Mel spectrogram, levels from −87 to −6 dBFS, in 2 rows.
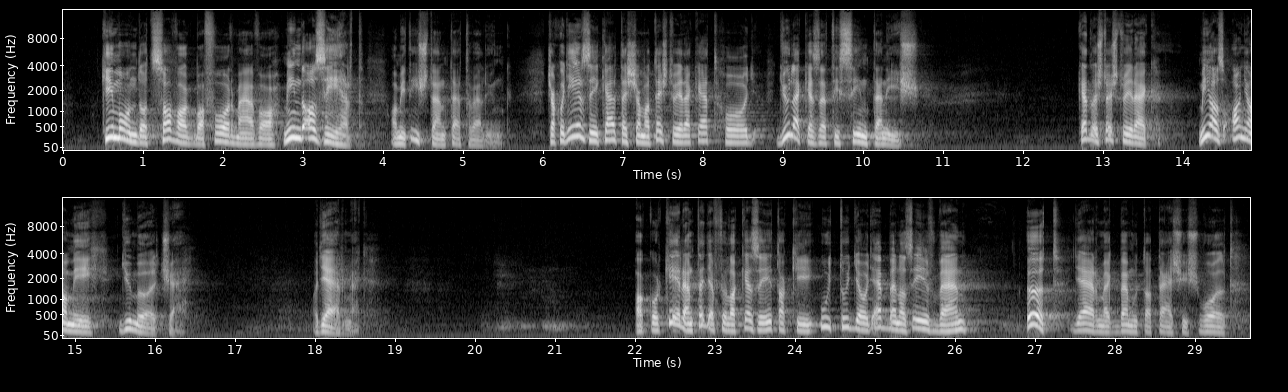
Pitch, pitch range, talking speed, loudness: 145 Hz, 125-180 Hz, 90 wpm, -22 LUFS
